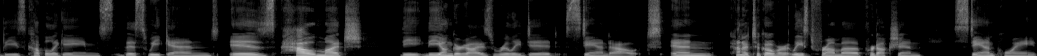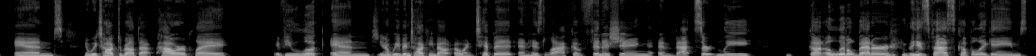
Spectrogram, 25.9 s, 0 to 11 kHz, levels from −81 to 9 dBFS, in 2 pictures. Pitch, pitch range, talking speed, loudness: 195 Hz, 175-225 Hz, 155 wpm, -28 LUFS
